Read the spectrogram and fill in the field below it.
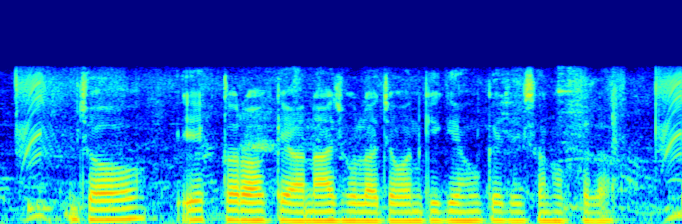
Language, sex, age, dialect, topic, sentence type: Bhojpuri, male, 18-24, Northern, agriculture, statement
